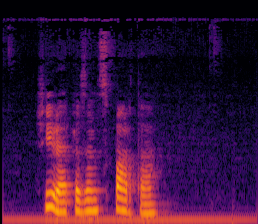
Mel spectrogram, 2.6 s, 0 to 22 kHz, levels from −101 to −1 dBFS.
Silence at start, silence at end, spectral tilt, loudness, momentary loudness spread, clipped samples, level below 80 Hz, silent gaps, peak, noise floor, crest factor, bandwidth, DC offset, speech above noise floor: 0.05 s; 0.25 s; -8 dB/octave; -28 LUFS; 9 LU; under 0.1%; -46 dBFS; none; -12 dBFS; -49 dBFS; 18 dB; 16.5 kHz; under 0.1%; 23 dB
